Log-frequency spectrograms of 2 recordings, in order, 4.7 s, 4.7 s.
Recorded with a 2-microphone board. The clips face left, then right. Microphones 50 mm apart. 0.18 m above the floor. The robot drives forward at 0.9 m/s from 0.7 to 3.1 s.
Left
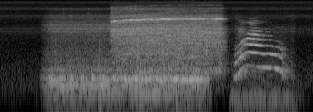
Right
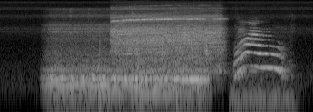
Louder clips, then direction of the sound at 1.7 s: Right 1 dB; 35° right (ahead or behind).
